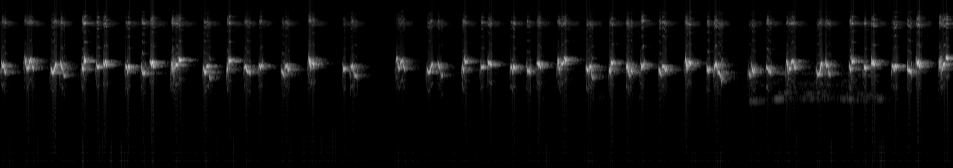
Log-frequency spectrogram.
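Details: Yellow-vented bulbul (terucuk) in a long ropel singing bout: bubbly, chortling notes at about three per second, one short pause midway, then a brisk resumption.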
